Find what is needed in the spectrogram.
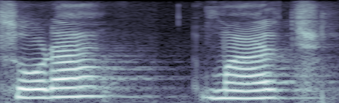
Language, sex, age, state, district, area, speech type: Marathi, female, 30-45, Maharashtra, Gondia, rural, spontaneous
